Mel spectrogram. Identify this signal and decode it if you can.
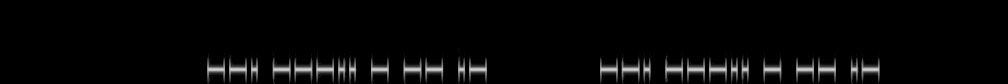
Morse code, heard as a keyed tone, about 22 wpm, 700 Hz. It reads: G8TMA G8TMA
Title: DXCC-100 Call Signs - 5 Characters - Repeated 2x - 22wpm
